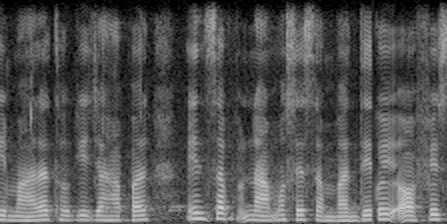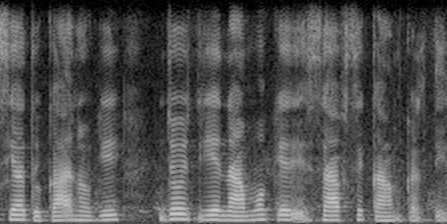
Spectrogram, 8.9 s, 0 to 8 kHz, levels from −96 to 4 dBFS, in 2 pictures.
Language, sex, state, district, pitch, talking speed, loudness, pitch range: Hindi, female, Maharashtra, Pune, 160 Hz, 145 wpm, -23 LUFS, 150-170 Hz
